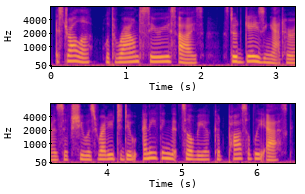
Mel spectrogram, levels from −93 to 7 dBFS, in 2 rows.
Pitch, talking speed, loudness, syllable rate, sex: 215 Hz, 205 wpm, -19 LUFS, 5.4 syllables/s, female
